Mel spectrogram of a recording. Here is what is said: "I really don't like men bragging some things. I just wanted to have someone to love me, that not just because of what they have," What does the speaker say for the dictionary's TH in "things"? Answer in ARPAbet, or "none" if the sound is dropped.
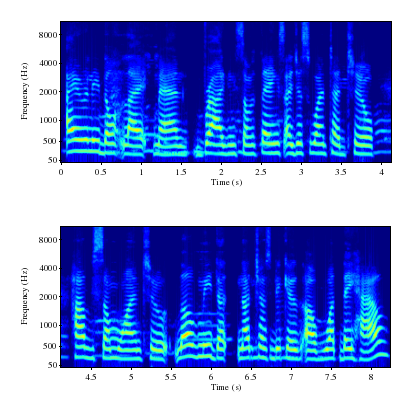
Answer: TH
